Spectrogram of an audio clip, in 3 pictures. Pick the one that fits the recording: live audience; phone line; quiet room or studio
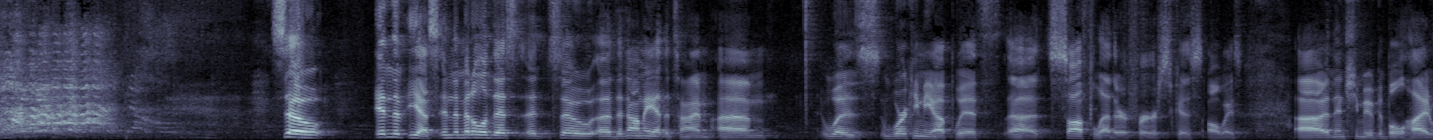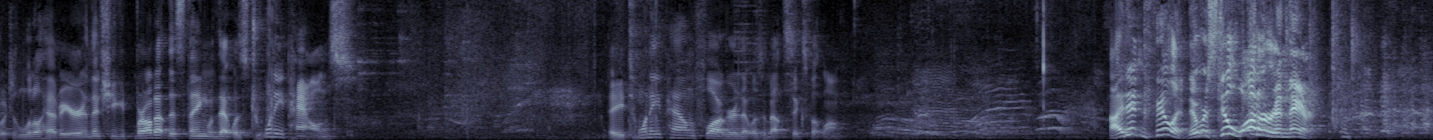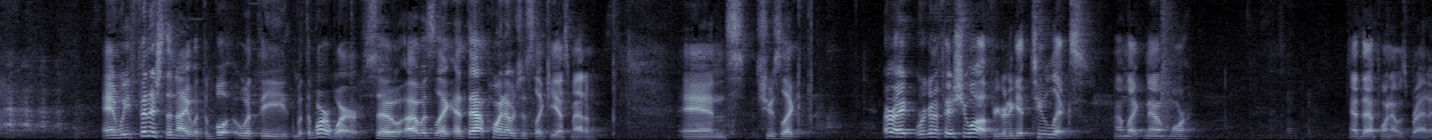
live audience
